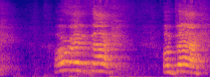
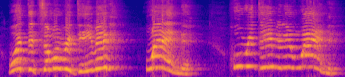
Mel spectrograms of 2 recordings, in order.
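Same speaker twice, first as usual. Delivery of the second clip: much higher, loud, disbelieving; shocked surprise; 8 semitones higher, 5 dB louder than usual. Real, not acted. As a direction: caught off guard by a redeem. Reacts to a chat redeem.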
